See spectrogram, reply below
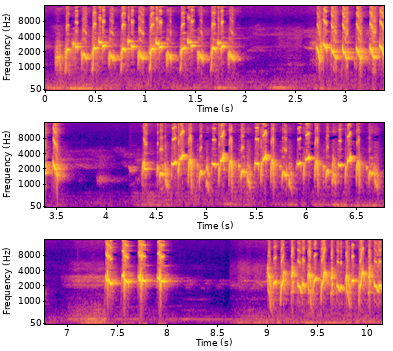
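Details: Sooty-headed bulbul in fast fighting song with long runs, played as a lure so other bulbuls reply. Several bursts of rapid chirping notes alternate with short pauses, and a faint low hum runs underneath.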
